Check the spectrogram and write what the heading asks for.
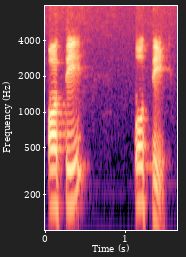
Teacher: এখানে অটা ওকার হয়ে গেছে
